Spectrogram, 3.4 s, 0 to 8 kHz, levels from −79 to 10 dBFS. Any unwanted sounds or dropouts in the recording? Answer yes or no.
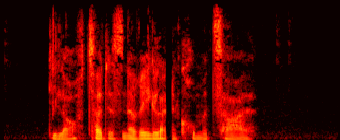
yes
